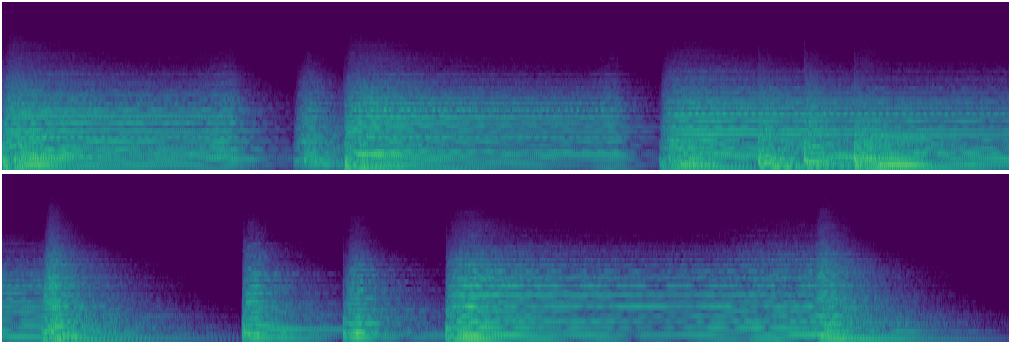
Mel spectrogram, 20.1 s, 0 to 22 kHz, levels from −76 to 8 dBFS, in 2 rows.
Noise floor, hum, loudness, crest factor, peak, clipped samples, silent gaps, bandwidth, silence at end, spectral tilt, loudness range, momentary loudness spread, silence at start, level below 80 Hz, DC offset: -53 dBFS; none; -26 LUFS; 20 dB; -6 dBFS; under 0.1%; none; 10 kHz; 0.5 s; -7.5 dB/octave; 6 LU; 16 LU; 0 s; -36 dBFS; under 0.1%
